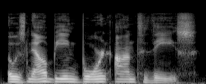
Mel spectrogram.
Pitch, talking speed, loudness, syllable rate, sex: 115 Hz, 230 wpm, -17 LUFS, 5.5 syllables/s, male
